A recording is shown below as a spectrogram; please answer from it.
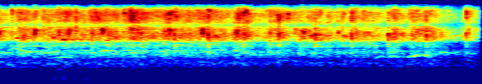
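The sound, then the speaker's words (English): An audience claps during a church sermon. The clapping is a dense, steady wash of many hands that holds at an even loudness for the whole stretch and eases off slightly at the very end. “everyone who just clapped, you see how much you have to change.”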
